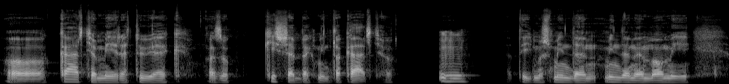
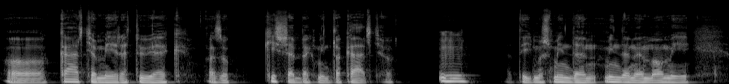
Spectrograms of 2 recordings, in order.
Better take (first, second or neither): second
